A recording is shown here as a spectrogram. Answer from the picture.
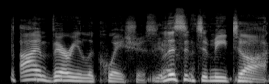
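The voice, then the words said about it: Imitates another person's voice. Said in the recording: “That's actually a pretty good impersonation of him.”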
